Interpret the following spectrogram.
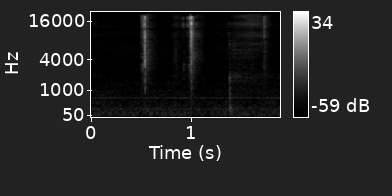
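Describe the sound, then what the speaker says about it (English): Scissors cut crochet yarn after the decreases: three quiet, crisp snips about half a second apart, close by in a still room. "you can pull that yarn and then you'll cut it."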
